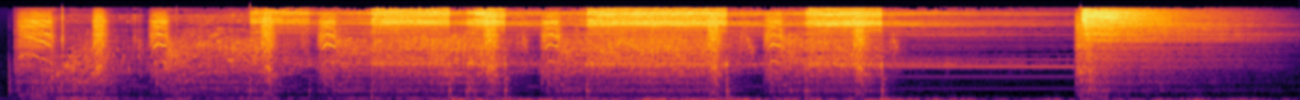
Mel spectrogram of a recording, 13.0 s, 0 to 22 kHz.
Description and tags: automatic-gas-actuator
recording of an automatic sodastream filling a bottle of water.
Tascam DR-100mk3
gas-actuator, sodastream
